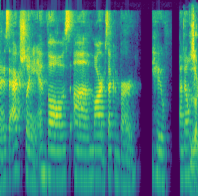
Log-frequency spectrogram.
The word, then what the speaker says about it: Zuckerberg: the most recent is actually involves um Mark Zuckerberg who I don't Zuckerberg. Yeah, Zuckerberg. Did I say I'm sorry. I'm sorry. I thought you said Zuckenberg.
